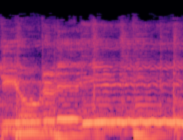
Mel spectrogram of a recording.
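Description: Old country recording: a long, high yodel-style vocal note with vibrato over acoustic guitar and bass. The note steps up briefly about two thirds of a second in and drops back a third of a second later.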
